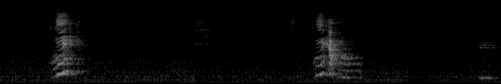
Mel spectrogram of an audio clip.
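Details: Macaw chatting away indoors with two short, raspy calls about two and a half seconds apart, plus faint softer murmurs between them, over a low steady hum.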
